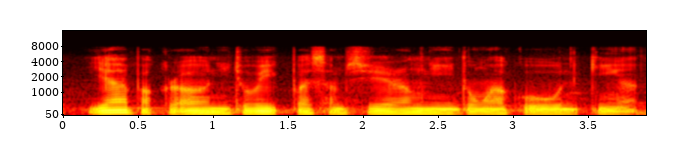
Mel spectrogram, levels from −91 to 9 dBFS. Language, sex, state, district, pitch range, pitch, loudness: Garo, male, Meghalaya, West Garo Hills, 90-100 Hz, 95 Hz, -17 LUFS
